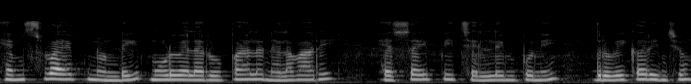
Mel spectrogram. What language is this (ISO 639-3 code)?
tel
